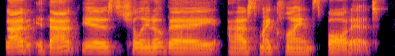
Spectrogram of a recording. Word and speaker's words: Chileno Bay: There is a Chileno Bay, did I pronounce that correctly? – Yes.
